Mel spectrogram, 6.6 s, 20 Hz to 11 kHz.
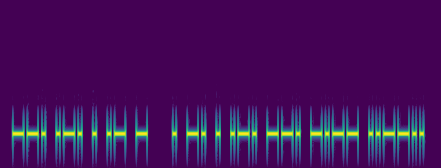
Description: Morse code, heard as a keyed tone, about 22 wpm, 700 Hz. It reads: GREAT ENERGY?
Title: Sentences from Top 1000 Words - Review Part 6 - 22wpm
